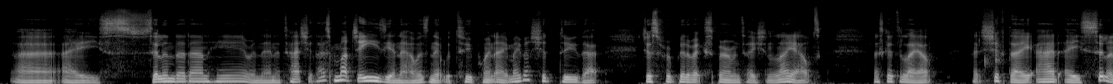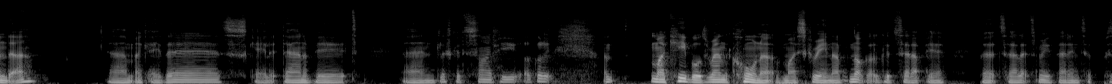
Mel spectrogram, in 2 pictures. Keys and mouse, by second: 1.8-3.1 drag, 3.1 middle click, 4.0-5.4 drag, 5.4-8.1 middle drag, 8.1 click.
